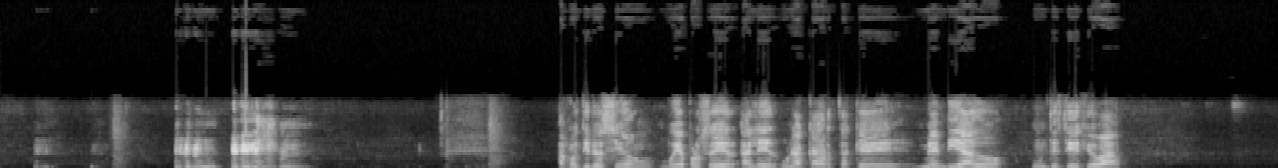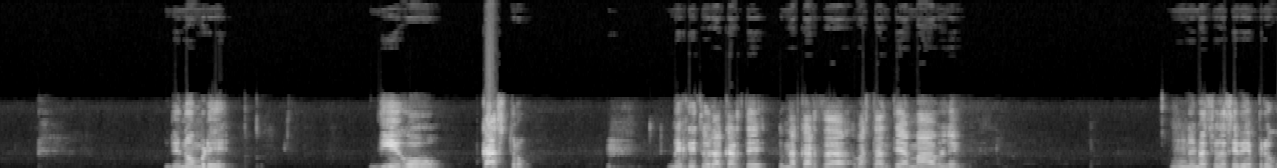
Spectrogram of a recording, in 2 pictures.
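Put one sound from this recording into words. An older man speaks calmly and close to a microphone, with pauses.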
